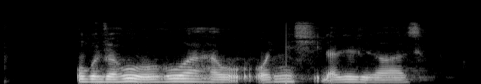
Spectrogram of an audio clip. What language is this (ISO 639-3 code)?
swa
